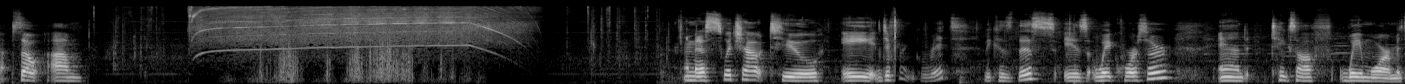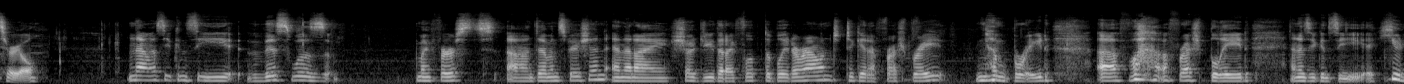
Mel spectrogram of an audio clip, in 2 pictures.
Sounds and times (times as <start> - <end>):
Speech: 0.0 - 0.9, 6.8 - 14.5, 15.4 - 17.5, 18.2 - 28.0.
